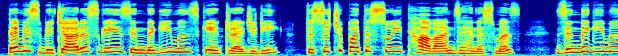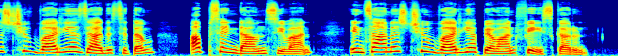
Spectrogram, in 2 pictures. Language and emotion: Kashmiri, neutral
